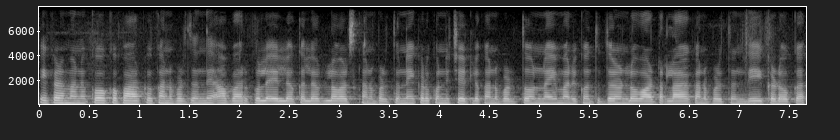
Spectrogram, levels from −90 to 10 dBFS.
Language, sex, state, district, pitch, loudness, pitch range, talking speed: Telugu, female, Andhra Pradesh, Srikakulam, 180 Hz, -18 LUFS, 175-185 Hz, 210 wpm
